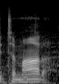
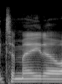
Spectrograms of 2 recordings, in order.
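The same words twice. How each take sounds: First: Tomato with an open "ah" in the middle; tomato with "mah". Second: Tomato with a long "ay" in the middle; tomato with "may". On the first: Announcer joking about rival pronunciations, tomato said as "tuh-MAH-toh". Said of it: "I say tomato". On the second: Announcer joking about rival pronunciations, tomato said as "tuh-MAY-toh". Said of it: "You say tomato". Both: Shown as a demonstration.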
